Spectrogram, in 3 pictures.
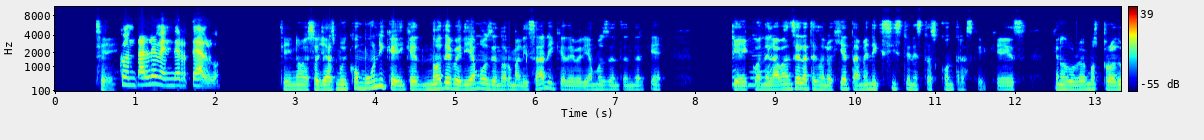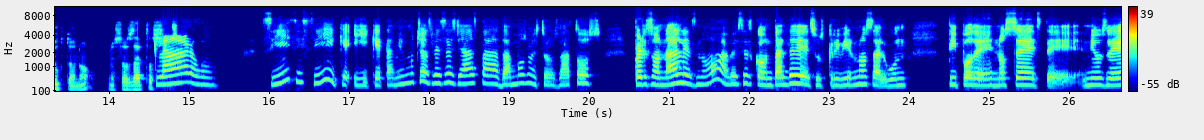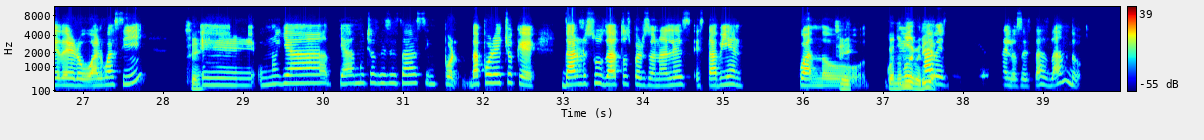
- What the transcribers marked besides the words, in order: none
- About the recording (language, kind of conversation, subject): Spanish, unstructured, ¿Cómo crees que la tecnología ha cambiado nuestra forma de comunicarnos?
